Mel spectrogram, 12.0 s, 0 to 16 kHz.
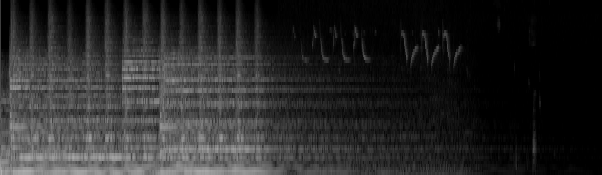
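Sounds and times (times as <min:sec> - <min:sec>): background music: 0:00.0 - 0:09.3
birds chirping: 0:05.6 - 0:09.4.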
